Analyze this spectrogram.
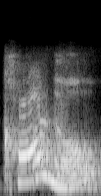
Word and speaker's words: colonel: এখানে দেখো কর্নেল, এটার বানানটা দেখো কলোনেল, বাট এটার ব্রিটিশ উচ্চারণ হচ্ছে কর্নেল, আমেরিকান হচ্ছে কর্নেল, আর বাংলাদেশ হচ্ছে কর্নেল।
